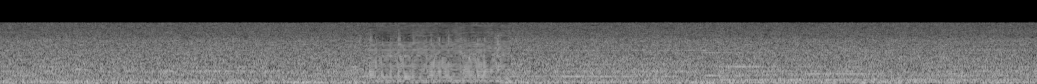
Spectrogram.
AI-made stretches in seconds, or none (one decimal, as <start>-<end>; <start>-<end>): 3.7-5.1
